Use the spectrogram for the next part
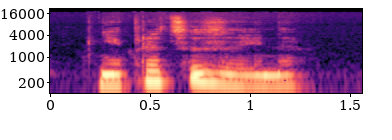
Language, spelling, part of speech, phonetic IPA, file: Polish, nieprecyzyjny, adjective, [ˌɲɛprɛt͡sɨˈzɨjnɨ], LL-Q809 (pol)-nieprecyzyjny.wav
